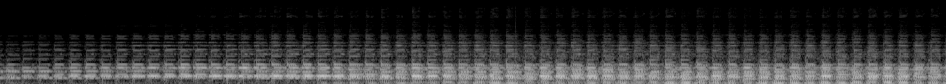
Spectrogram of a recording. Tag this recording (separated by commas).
Theremin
